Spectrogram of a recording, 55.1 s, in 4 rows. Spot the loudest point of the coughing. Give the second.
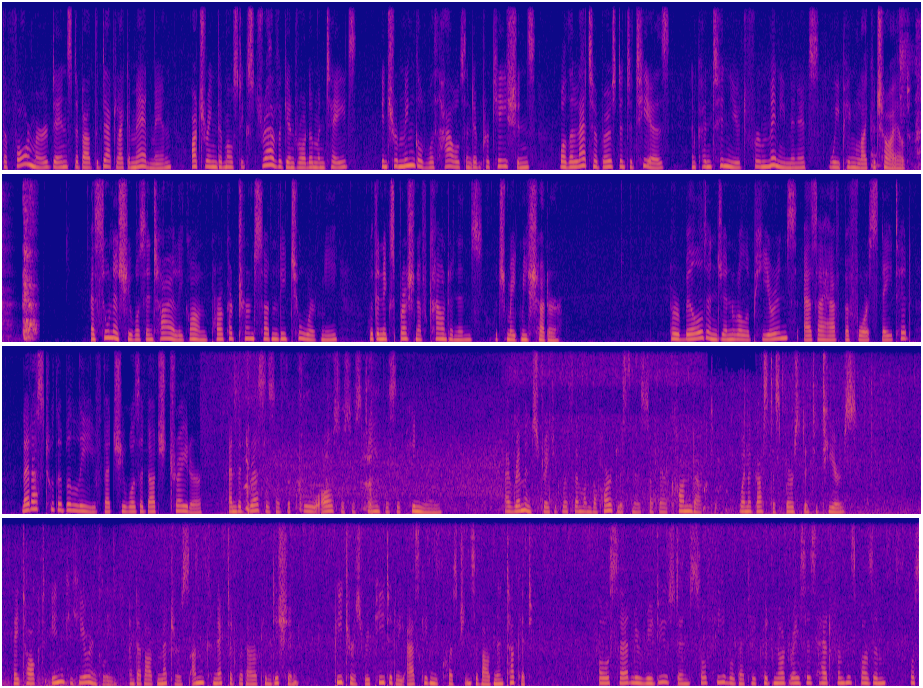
14 s.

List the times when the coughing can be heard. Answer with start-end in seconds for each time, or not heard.
13.0-14.3, 30.6-33.2, 37.8-38.5.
